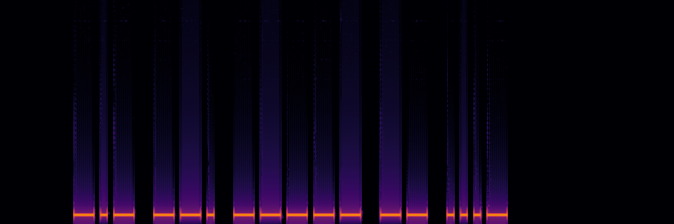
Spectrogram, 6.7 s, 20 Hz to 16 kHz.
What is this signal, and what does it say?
Morse code, heard as a keyed tone, about 18 wpm, 700 Hz. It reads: KG0MV
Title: Speed Racing - USA 2x2 Call Signs 15wpm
